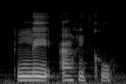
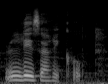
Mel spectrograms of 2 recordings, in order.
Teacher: Donc, on ne fait pas d'élision, on dit le haricot, on ne dit pas l'haricot. Et on ne fait aussi aucune liaison.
